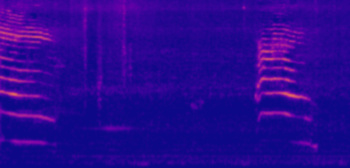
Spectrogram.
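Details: Indoor domestic cat meowing twice, a clear harmonic-rich cry that slides gently downward, the second rising then falling, separated by about three seconds of faint clicks.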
